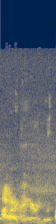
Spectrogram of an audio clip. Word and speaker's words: Iger: Iger.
